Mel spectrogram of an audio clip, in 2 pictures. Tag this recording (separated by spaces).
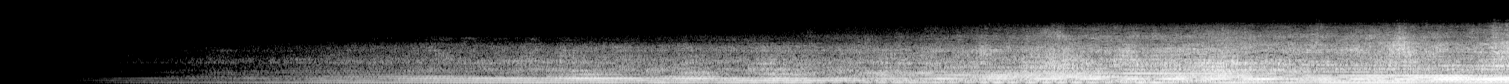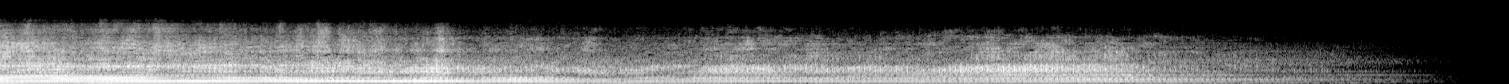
aeroplane aviation plane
